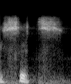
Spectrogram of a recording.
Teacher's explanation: sit. T is voiceless. So I say sits.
